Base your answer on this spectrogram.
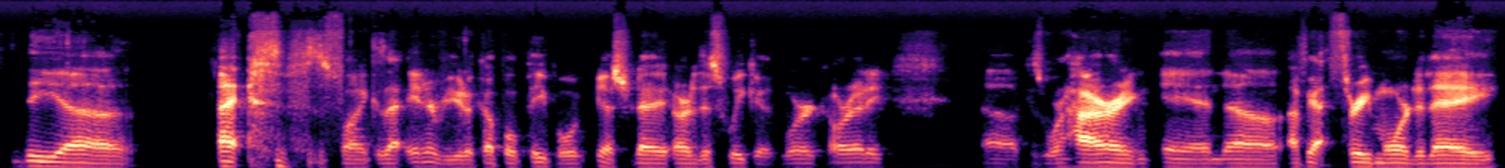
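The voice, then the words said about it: Low, groggy late-night DJ voice. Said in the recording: “I got my late night DJ voice on this morning. You hear that? coffee hasn't kicked in”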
